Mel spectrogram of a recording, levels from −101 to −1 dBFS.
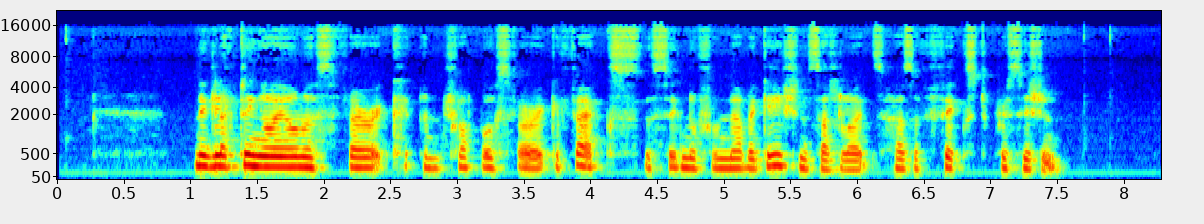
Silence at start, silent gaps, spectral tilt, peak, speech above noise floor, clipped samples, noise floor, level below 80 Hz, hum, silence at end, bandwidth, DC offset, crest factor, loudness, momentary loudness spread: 1.05 s; none; -5.5 dB/octave; -2 dBFS; 38 dB; under 0.1%; -56 dBFS; -62 dBFS; none; 0.75 s; 16.5 kHz; under 0.1%; 18 dB; -19 LUFS; 15 LU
